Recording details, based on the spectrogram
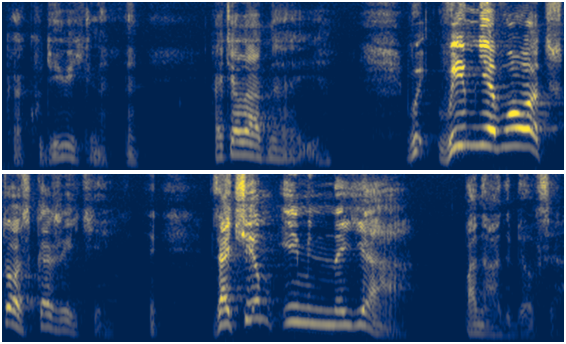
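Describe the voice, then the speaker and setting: Radio play: forgetful, wistful man in his late seventies, gravelly, slow, searching delivery. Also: sits high, wildly swooping pitch, exaggerated voice. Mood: wondering, insistent. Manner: halting, musing, swinging from murmurs to outbursts. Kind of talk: Soviet radio play acting.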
